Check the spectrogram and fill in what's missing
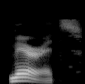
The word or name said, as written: merits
